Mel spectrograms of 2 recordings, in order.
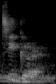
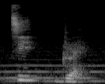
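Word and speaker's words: tigre: sounds like tea and it sounds like gray do you see that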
